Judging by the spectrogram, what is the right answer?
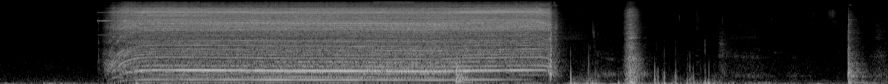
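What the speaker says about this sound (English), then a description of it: "I'm just going to take a 2mm drill bit." A 2mm bit drilling into the top of an ES 335 guitar body, with a high steady power-drill whine that runs for about four seconds and then stops, followed by soft handling clicks and knocks.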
